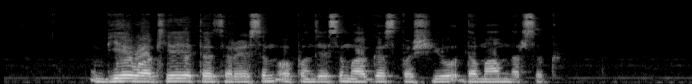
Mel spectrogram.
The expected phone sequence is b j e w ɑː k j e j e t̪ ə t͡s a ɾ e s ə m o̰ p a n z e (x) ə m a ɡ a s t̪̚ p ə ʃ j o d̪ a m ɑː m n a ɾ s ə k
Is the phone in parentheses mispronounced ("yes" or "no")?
yes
